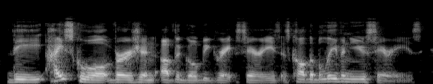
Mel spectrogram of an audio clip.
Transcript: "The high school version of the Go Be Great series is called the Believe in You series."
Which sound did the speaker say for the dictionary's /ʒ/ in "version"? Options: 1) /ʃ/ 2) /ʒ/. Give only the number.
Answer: 2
